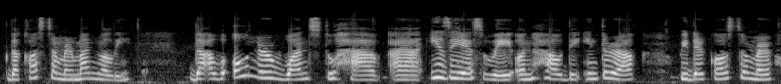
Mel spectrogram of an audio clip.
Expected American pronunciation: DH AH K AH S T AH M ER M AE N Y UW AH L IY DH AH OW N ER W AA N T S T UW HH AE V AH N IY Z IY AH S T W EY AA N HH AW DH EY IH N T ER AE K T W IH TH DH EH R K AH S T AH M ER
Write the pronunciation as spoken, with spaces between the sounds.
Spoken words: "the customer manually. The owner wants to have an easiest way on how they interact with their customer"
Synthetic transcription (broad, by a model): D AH K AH S T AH M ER M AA N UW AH L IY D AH OW N ER W AA N T S T UW HH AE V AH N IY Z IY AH S W EY AA N HH AW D EY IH N T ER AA K T W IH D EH R K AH S T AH M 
